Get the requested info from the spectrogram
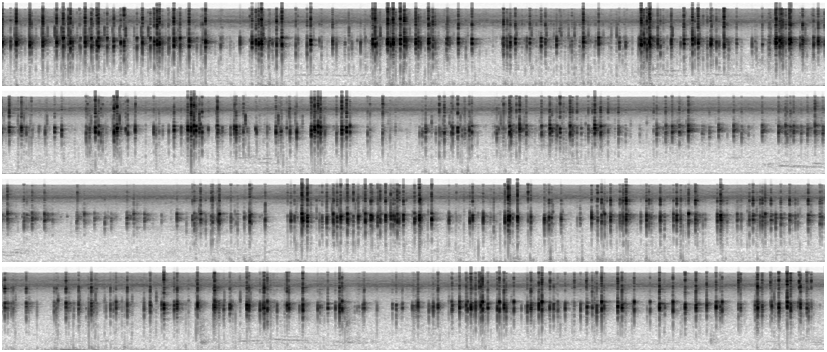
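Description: Rainbow segmented plastic fidget toy wiggled close to a microphone, its jointed segments clicking and rattling in quick, continuous runs that ease off briefly a little past halfway.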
